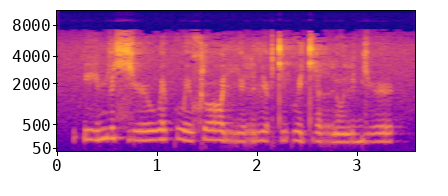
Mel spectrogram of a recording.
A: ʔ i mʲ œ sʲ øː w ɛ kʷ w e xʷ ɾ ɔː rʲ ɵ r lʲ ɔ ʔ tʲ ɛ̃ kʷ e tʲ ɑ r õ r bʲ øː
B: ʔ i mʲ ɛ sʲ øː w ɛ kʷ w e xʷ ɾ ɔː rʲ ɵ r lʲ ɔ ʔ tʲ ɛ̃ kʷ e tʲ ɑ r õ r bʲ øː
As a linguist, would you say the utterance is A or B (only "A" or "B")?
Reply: A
